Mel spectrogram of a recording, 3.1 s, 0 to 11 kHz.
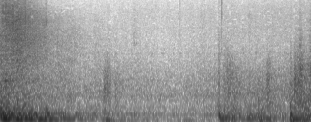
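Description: Tank gunfire booms in a tank video game as shots strike a T29 tank, a heavy blast at the start followed by two more dull thuds of rounds hitting armor, loud and close.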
